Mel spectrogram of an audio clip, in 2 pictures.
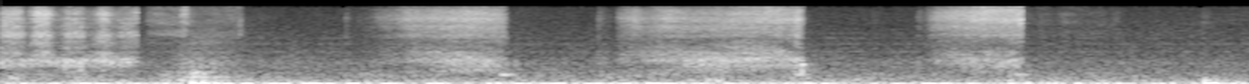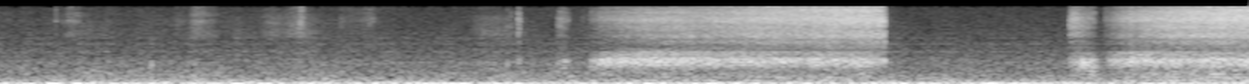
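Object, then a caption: Charcoal stick on kraft paper sketchbook page. A charcoal stick held sideways rubs and shades across a kraft paper sketchbook page in back-and-forth strokes. Each stroke gives a soft, bright, dry scratching hiss with brief quiet gaps between passes, over a faint low background rumble.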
